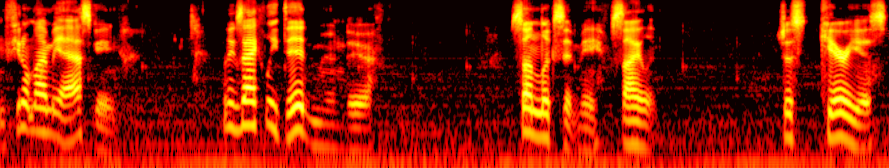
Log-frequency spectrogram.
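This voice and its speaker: A man's voice: mid-range voice, fairly bright tone, dry recording, muffled recording. A man reading a visual novel aloud with commentary, making dry, sarcastic asides and swearing casually. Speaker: game streamer.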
